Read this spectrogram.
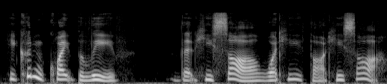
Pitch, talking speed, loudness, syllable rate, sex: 210 Hz, 185 wpm, -18 LUFS, 4.5 syllables/s, female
